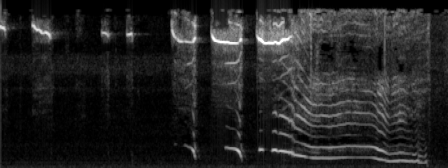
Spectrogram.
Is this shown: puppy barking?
yes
